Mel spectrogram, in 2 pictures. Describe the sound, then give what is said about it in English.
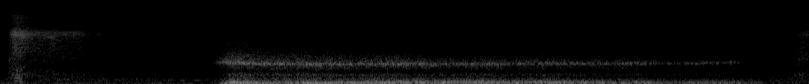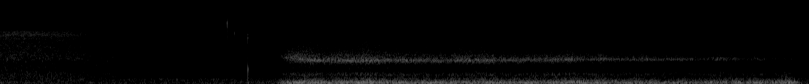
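Slow, deliberate breathing runs through two cycles, each a short, quieter inhale followed by a long, steady exhale through the mouth. Each exhale carries a breathy whoosh with a faint whistling tone. No talking. “And then you breathe it out through your mouth to a count of 10. So I'll do it right here with you. And in this microphone, you will be able to hear how this whole process goes.”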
